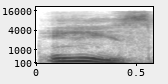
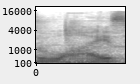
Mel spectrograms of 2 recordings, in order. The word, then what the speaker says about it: Ys: one quickly review ease also before I get into it I'll probably up and pronounce the name as wise a couple of times so future dubs how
